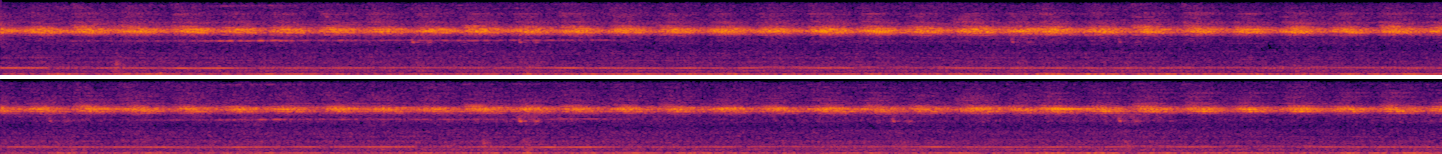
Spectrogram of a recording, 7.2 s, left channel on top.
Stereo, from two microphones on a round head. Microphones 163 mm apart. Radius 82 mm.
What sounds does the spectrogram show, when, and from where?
0.0 s an insect: 40° left (ahead or behind), 1.2 m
